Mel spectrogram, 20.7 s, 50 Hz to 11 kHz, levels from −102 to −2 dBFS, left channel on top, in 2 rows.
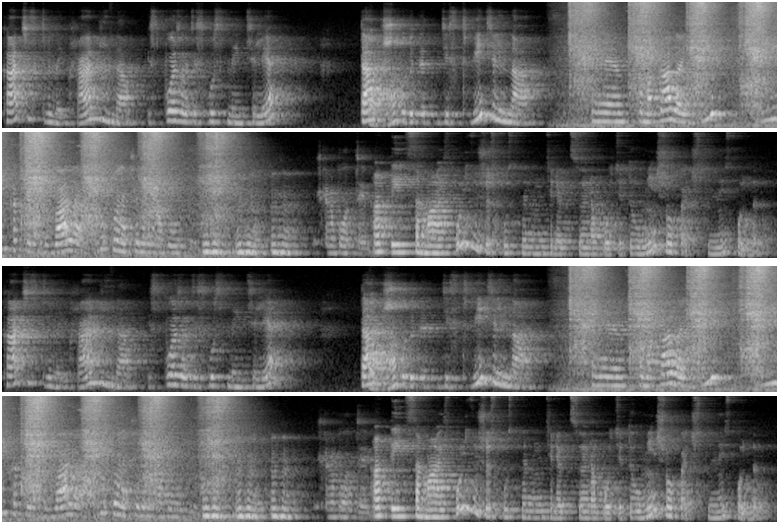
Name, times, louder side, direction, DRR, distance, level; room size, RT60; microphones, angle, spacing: voice 1, 0.0-3.7 4.8-7.1 7.9-9.6 10.1-13.3 13.7-13.8 14.6-15.3, left 2 dB, 50° left, 2 dB, 1.0 m, -30 dB
voice 2, 4.9-5.3 13.0-14.2 15.2-20.5, right 2 dB, 15° right, -2 dB, 1.0 m, -30 dB
sound 1, 7.5-13.4, left 1 dB, 25° left, 1.3 m, -23 dB
13.0 x 4.6 x 2.8 m, 0.89 s
head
